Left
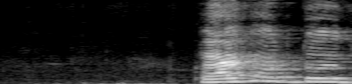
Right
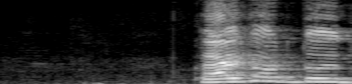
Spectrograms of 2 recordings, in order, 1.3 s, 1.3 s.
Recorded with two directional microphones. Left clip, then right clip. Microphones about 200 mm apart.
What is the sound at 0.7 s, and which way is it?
Speech, 10° right (ahead or behind).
